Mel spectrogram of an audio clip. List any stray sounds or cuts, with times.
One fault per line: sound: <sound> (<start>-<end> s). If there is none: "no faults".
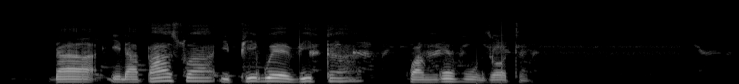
no faults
